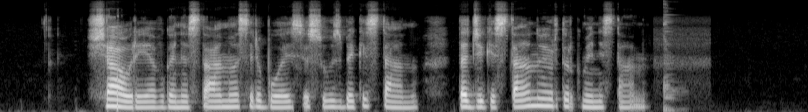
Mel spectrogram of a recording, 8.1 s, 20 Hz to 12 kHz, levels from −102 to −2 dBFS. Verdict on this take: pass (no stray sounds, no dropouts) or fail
fail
